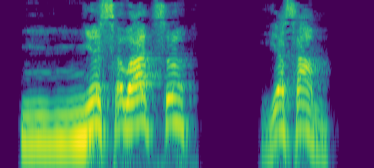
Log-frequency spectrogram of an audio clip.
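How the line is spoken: Shout. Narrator (Russian): крикнул Фондорин

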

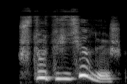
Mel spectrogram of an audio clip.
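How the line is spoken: Frightened exclamation. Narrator (Russian): испуганно воскликнул господин Пепперминт

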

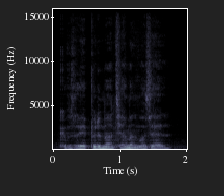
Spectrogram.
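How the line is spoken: Murmured. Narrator (French): murmura Madame l'étiquette

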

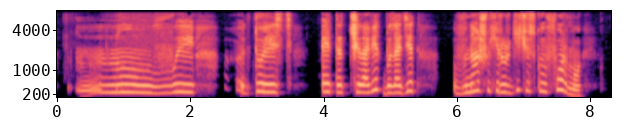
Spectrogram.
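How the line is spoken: Stammering young woman. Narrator (Russian): Девушка начала запинаться

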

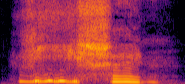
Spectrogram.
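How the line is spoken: Old turtle sighing. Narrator (German): seufzt die alte Schildkröte

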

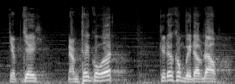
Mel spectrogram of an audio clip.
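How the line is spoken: Loud shout. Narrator (Vietnamese): anh Hùng quát lớn

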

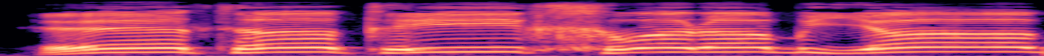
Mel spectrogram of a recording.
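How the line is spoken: Loud exhaled exclamation. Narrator (Russian): громко выдохнул

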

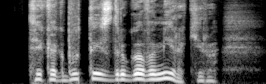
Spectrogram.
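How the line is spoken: Tense sigh. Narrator (Russian): напряженно вздохнула Энио

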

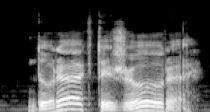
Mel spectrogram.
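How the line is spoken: Sudden indifferent creaky voice. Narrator (Russian): Вдруг равнодушно проскрипел Гедиминов

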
